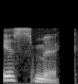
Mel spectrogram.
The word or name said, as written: isthmic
